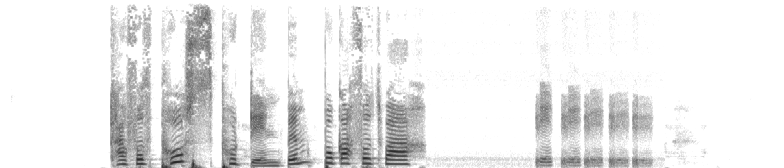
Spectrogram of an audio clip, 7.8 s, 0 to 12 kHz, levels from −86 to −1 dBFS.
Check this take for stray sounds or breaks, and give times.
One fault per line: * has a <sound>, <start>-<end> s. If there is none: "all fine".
* has a laugh, 5.4-6.5 s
